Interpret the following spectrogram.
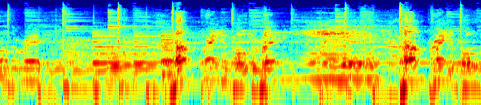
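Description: A live country-bluegrass band playing: acoustic guitar strumming with upright bass and electric piano over a steady beat of about two strikes a second.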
